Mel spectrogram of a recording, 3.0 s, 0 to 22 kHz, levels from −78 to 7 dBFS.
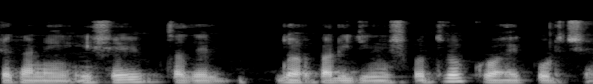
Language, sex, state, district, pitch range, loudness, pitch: Bengali, male, West Bengal, Jhargram, 90-105 Hz, -19 LUFS, 95 Hz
